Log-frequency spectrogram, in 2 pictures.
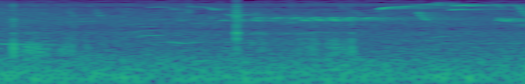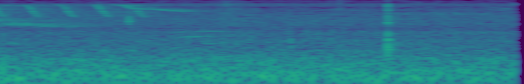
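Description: Quiet outdoor ambience with a small bird chirping a quick run of high notes about two seconds in, and a couple of faint clicks.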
